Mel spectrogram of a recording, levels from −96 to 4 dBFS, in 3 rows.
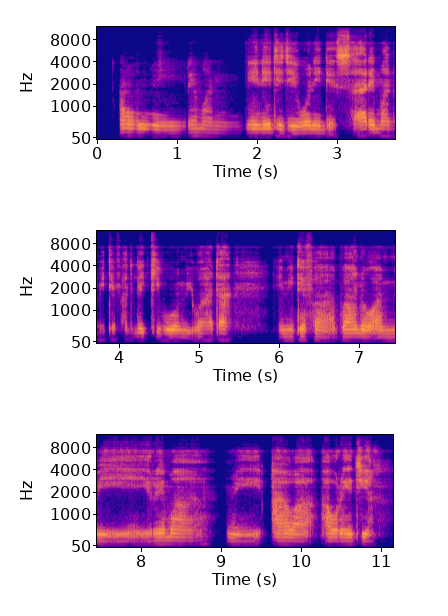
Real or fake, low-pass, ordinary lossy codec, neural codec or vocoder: real; none; none; none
